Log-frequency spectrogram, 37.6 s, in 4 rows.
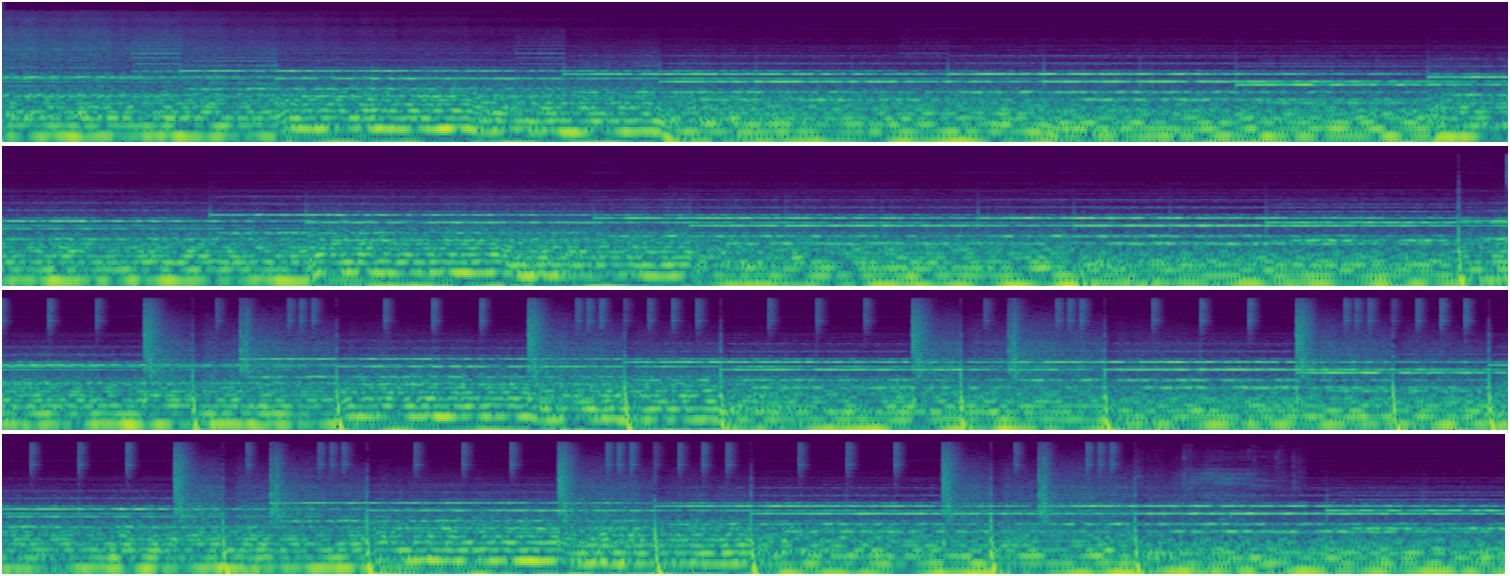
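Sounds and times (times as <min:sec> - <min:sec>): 
music: 0:00.0 - 0:37.6.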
